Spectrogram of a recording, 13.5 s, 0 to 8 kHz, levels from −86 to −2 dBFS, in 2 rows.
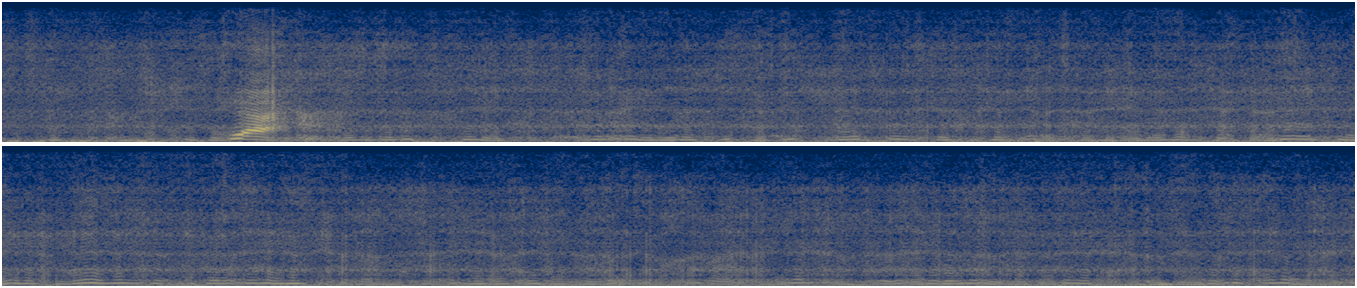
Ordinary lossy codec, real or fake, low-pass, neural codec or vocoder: none; fake; none; codec, 16 kHz, 0.5 kbps, FunCodec, trained on LibriTTS, 25 frames a second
